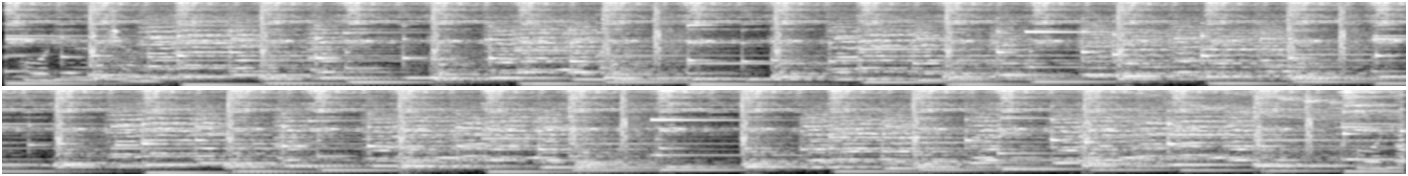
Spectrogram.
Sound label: the christmas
